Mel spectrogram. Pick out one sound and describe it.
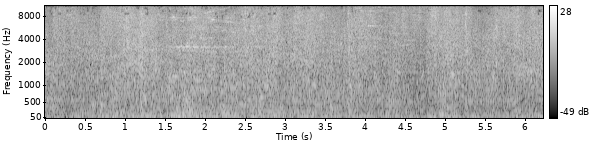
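Spells and attacks crackle and whoosh in a video game battle.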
